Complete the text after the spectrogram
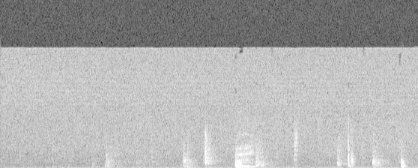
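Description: A young woman answers calmly nearby.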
